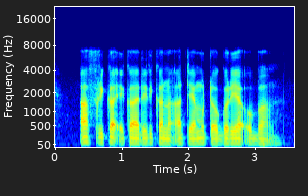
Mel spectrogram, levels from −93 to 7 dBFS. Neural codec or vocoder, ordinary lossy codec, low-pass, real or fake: none; Opus, 32 kbps; 7.2 kHz; real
